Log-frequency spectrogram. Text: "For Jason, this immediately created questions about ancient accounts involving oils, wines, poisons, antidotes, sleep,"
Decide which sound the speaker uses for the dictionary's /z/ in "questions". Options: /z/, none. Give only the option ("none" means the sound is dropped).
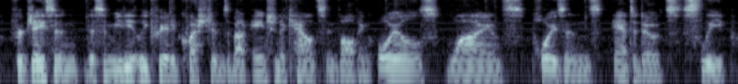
/z/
